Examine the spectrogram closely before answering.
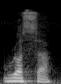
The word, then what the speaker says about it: rasa: So similarly, we have the short a, which is pronounced like the English short u, like bus, we have rasa.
